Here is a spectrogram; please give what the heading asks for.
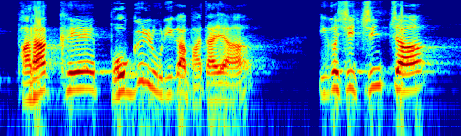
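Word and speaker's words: בָּרַךְ: 바라크, 바라크, 바라크, 바라크. 바락 이렇게 얘기해도 되지만 그냥 원어 좀 그대로 발음을 콩글리시 발음으로 바라크.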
